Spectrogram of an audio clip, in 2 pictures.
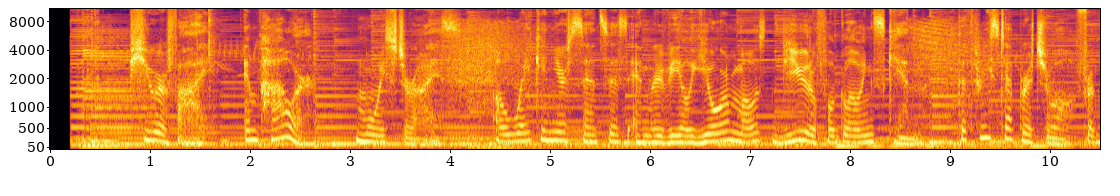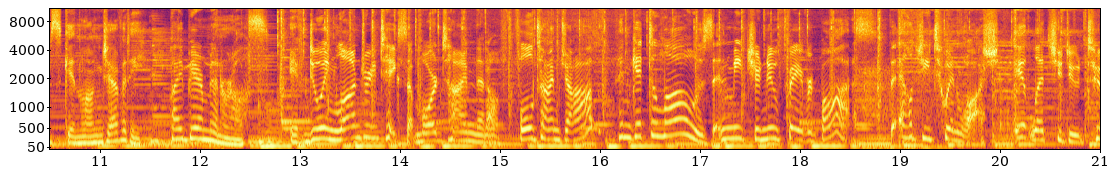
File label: Commercials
